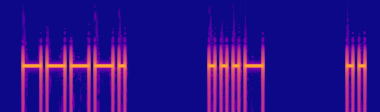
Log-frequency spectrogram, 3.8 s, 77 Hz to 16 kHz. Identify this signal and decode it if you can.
Morse code, heard as a keyed tone, about 20 wpm, spaced as for 8 wpm, 700 Hz. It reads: 9VI
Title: 205 Lesson 33e - Letter j - Three Characters 20wpm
